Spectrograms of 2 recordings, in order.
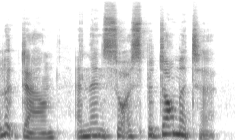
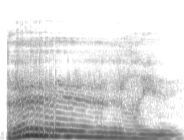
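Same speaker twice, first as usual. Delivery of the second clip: lip-trill shiver; shivering brrr; 2 semitones lower than usual. Acted. Freezing on the crane top, a shivering brrr. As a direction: shiver it out through the lips.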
